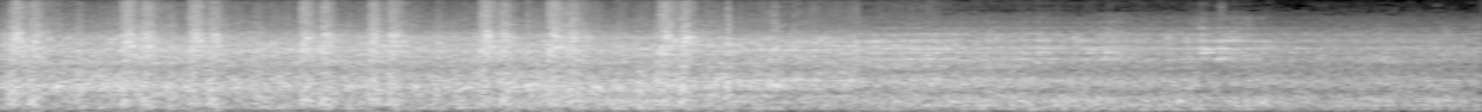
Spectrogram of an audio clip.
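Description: LHB passenger coaches passing at high speed, a loud rush of wheel and rail noise with sharp clicks, often in quick pairs, as the wheels cross the rail joints. About four seconds in the clicks stop and the sound fades steadily as the last coach goes by and the train recedes.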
